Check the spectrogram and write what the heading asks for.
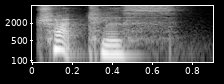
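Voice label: "trackless", British English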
